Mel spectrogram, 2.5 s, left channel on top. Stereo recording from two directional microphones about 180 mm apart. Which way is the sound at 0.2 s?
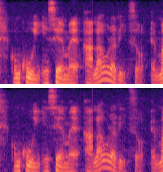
10° left (ahead or behind).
